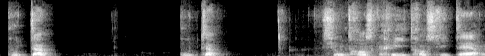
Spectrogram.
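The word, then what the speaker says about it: Путин: de Poutine par exemple ça s'écrit en fait compte en russe pou tin il y a pas de E et donc eux ils disent Poutine parce que eux ils prononcent la fin mais nous nous on n'est pas on fonctionne pas comme ça on devrait dire putin pourtant si on transcrit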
